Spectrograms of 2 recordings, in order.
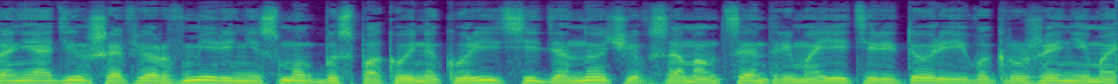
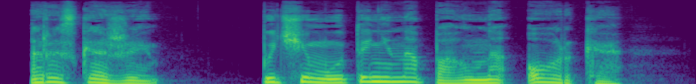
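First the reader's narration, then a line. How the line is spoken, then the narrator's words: Gentle request. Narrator (Russian): мягко попросила агент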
